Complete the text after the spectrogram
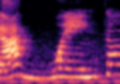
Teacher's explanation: no caso de aguenta, nós temos o guen como sílaba tônica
